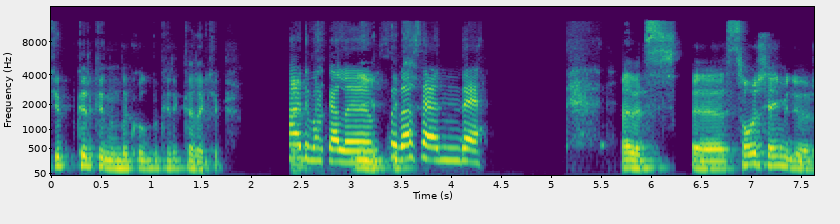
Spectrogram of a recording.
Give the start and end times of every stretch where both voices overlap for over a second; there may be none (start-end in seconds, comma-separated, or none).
2.4-3.7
